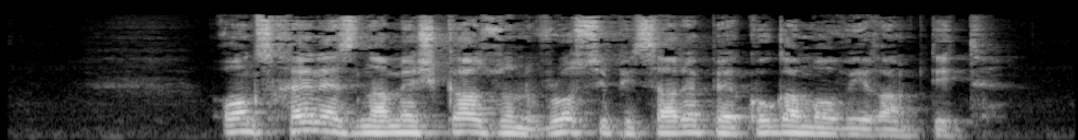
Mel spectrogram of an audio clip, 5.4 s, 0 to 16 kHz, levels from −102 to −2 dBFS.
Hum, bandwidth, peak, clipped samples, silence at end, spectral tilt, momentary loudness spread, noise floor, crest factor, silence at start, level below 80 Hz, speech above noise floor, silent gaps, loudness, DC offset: none; 11.5 kHz; -6 dBFS; under 0.1%; 0.45 s; -3.5 dB/octave; 10 LU; -73 dBFS; 18 dB; 1.1 s; -56 dBFS; 49 dB; none; -23 LUFS; under 0.1%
